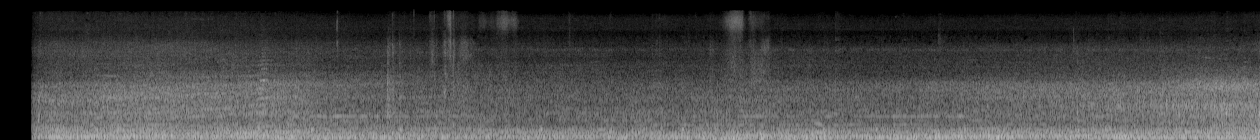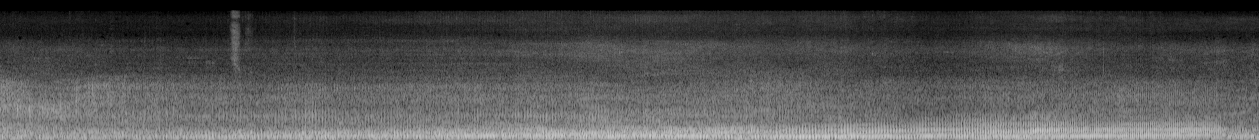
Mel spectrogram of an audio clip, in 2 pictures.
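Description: Steady road-traffic noise, with a motor vehicle's engine getting louder over the last several seconds.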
